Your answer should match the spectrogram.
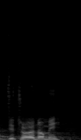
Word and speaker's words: Deuteronomy: Deuteronomy, did I say it right? Yeah, Deuteronomy chapter 5.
